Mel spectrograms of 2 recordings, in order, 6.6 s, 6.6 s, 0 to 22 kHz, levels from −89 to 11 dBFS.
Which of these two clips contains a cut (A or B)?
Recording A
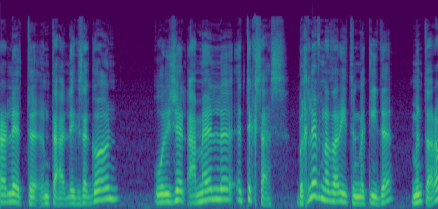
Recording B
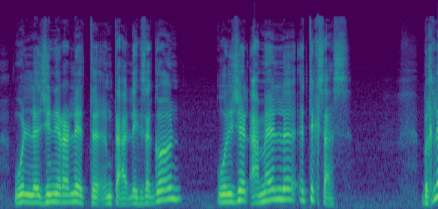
A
